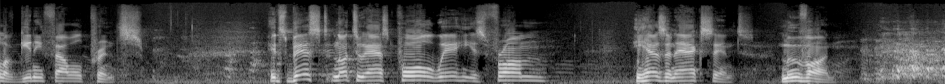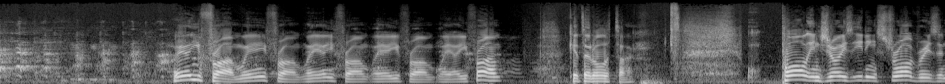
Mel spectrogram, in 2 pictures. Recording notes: Kick off their Three Horsemen of the Apostrophe tour with an event at Skylight Books! THIS EVENT WAS RECORDED LIVE AT SKYLIGHT BOOKS SEPTEMBER 14, 2011.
